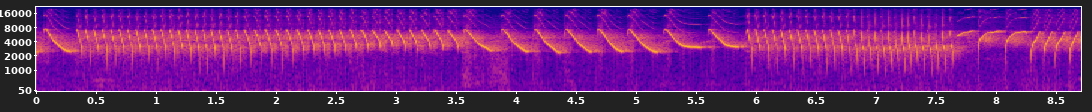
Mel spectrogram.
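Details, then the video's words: Canary of the timbrado type singing a training song: long loud fast rolling trills and rapid repeated descending slurred notes, about three or four per second, continuous for nearly nine seconds. "Cantar canário faz seu canário cantar"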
